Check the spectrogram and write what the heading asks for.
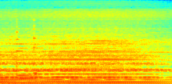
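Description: Background score music of sustained held notes over a deep low drone, dipping slightly near the end.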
